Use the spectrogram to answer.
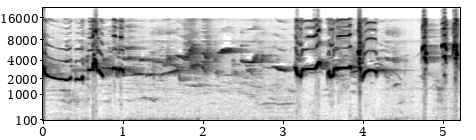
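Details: Lure song of an oriental magpie-robin, billed as powerful and sharply delivered: loud clear whistles sliding down and up, a rich warbled passage, then quick sharp notes at the close, with a faint low hum.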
